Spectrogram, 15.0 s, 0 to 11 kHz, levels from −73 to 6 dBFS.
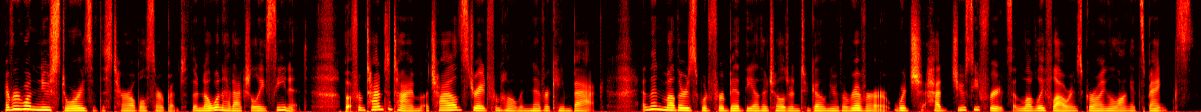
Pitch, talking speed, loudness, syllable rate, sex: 205 Hz, 210 wpm, -20 LUFS, 5.4 syllables/s, female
